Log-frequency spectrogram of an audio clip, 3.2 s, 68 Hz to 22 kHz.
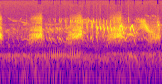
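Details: Slavonian grebe in the wild at Gavieze, Latvia, May 2024, with squealing, rippling trills that rise and fall, over a background chorus of lower water-bird calls.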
